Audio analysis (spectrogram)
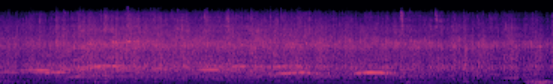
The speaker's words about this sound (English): I wish someone would clap their hands if they believe that.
